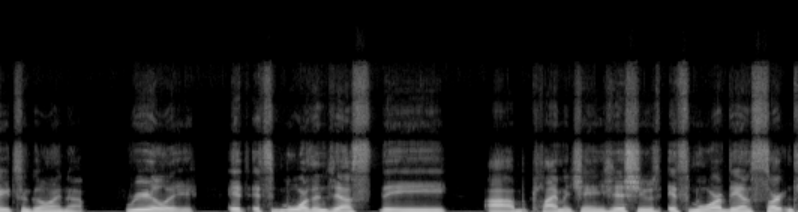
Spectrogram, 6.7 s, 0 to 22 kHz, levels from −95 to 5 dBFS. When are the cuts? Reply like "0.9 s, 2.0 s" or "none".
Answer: 1.0 s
